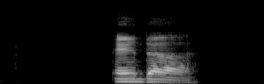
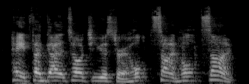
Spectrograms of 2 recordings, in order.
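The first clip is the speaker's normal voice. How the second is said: high, rushed prompting; excited urging; 5 semitones higher, faster than usual. Retold or imitated. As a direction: urge a friend on before the chance passes. Seatmates urge him in story.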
